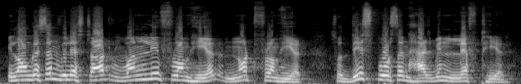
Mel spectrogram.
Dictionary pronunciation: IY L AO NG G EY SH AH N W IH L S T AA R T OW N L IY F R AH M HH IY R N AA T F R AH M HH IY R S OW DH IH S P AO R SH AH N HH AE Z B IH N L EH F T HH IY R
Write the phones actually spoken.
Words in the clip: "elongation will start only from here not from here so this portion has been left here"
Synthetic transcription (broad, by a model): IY L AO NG G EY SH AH N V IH L S T AA R T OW N L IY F R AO M HH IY R N AA T F R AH M HH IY R S OW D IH S P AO R S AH N HH AE Z B IH N L EH F T HH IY R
